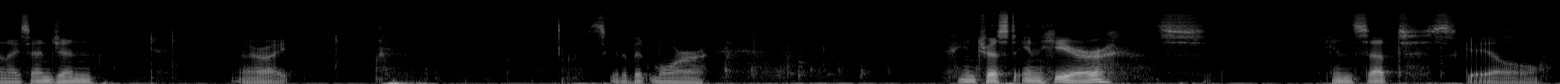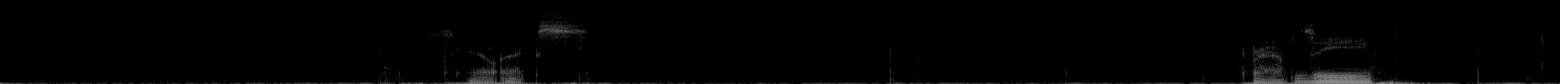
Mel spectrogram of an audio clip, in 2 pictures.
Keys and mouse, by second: 1.7 middle click, 3.4-4.4 middle drag, 6.7 click, 13.2 i, 14.3 s, 20.1 s, 28.0 g, 31.1-31.2 middle drag.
